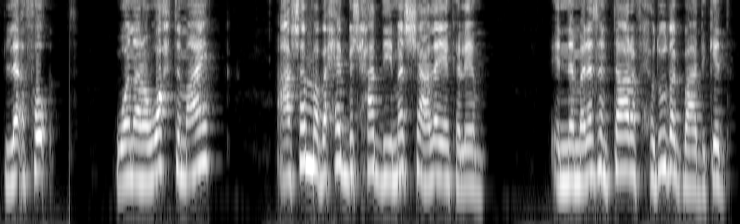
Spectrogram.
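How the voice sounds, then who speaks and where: A young Egyptian wife in a storytelling video, pitched high, cold and threatening in one self and trembling in the other, put on by a woman narrator. Plain everyday Egyptian speech carries her lines. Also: a little fast, close to an everyday voice. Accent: Egyptian Arabic. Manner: cold, threatening, frightened when herself.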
